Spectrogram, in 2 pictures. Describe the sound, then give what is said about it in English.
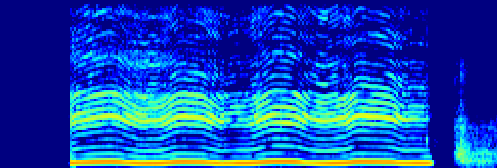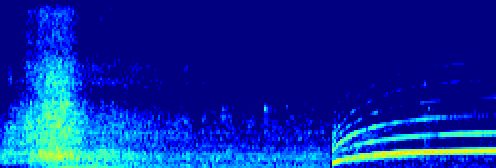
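A loud, warbling fire truck siren wails steadily for about three seconds as the truck moves off, then gives way to a rumbling engine and hiss before a rising siren tone winds up again near the end. “Look, the truck is moving.”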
